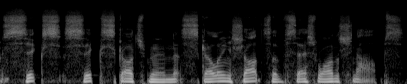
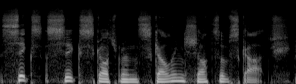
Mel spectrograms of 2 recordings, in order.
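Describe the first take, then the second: First: Very slow, deliberate tongue twister; careful tongue twister. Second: Slow, careful tongue twister. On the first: Retrying the tongue twister, very slow and deliberate. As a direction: sound out every word slowly. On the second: Trying a tongue twister for friends, slow and careful. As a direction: pick through each word slowly. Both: Shown as a demonstration. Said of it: "Now say it with a German accent".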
